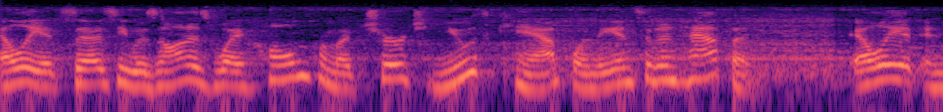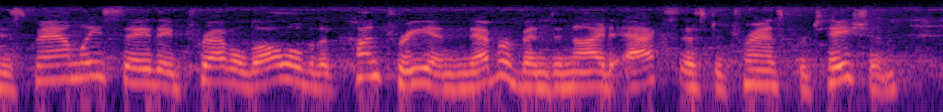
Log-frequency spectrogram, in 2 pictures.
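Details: Adult news reporter; Normal speech.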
